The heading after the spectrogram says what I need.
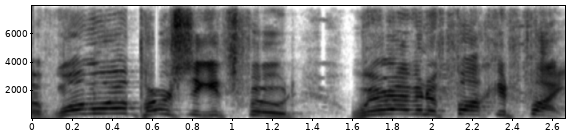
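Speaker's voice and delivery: put-on angry, menacing tone. At a wedding where others keep getting food, retelling an angry threat. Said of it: "And I go".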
